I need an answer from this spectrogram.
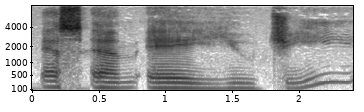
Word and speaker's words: Smaug: keep talking about uh the dragon's name is smog yes the shmog it's spelled weird though s-m-a-u-g i think it's like smaug why am i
